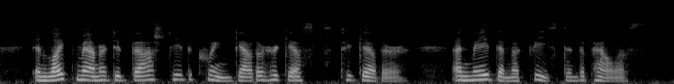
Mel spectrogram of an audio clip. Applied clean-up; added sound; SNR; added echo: none; none; none; none.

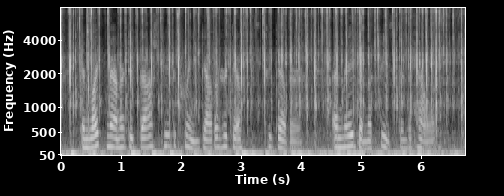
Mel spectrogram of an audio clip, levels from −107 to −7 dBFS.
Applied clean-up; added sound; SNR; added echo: none; Typing; -3 dB; none.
